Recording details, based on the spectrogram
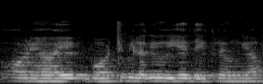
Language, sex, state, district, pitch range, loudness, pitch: Hindi, male, Bihar, Muzaffarpur, 145-150 Hz, -24 LUFS, 145 Hz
